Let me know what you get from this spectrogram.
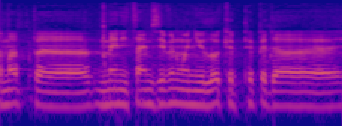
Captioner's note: speaking French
